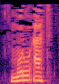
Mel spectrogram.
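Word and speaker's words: مروءة: مروعت همون مروتی است که ما در فارسی میگیم. تلفظ صحیح عربیش مروعت هست، از ریشه مرع، مرع یعنی مرد، مروعت یعنی مردانگی و فتوت.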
